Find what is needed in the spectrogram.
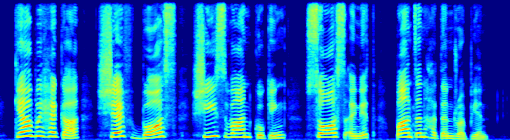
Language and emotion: Kashmiri, neutral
